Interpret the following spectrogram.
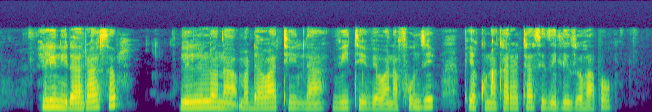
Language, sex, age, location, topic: Swahili, female, 50+, Kisumu, education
